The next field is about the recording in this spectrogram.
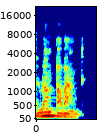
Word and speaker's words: Luang Prabang: Se escribe Luang Prabang, pero se pronuncia Luang Pabang, nada más.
